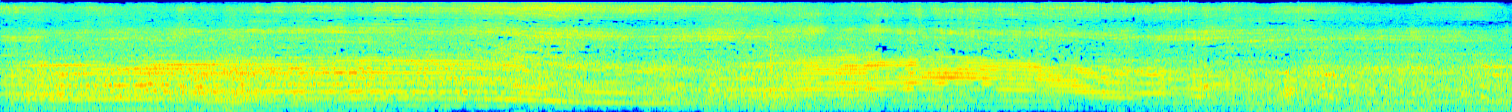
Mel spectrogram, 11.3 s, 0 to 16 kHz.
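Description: DLE 20cc single-cylinder two-stroke gasoline engines of radio-controlled model warbirds flying overhead, a buzzing drone that slides down in pitch over the first few seconds, then rises and falls again as the planes pass.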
